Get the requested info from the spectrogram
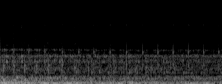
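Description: Low, steady rumbling drone from a movie trailer's title-card sound design, with a fine crackling flicker over it, slowly fading.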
